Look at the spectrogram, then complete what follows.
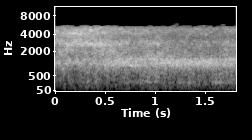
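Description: A wood lathe rough-turning a piece of mizuki (dogwood) wood, the cutting tool giving a steady, harsh scraping hiss that holds unbroken and fairly loud for about two seconds, with no voices.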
